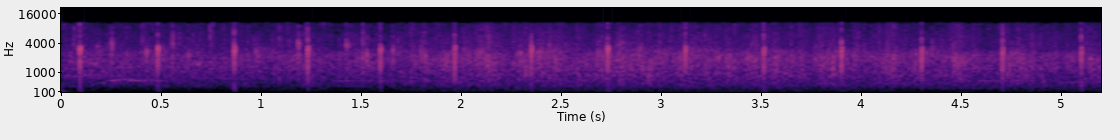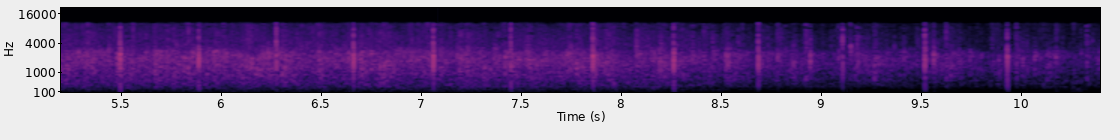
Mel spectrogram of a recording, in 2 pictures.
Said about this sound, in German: Lasst uns klatschen für diejenigen, die das getan haben.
